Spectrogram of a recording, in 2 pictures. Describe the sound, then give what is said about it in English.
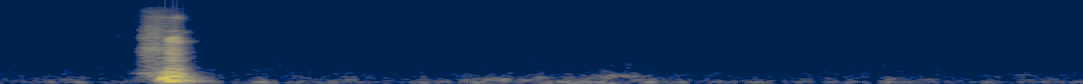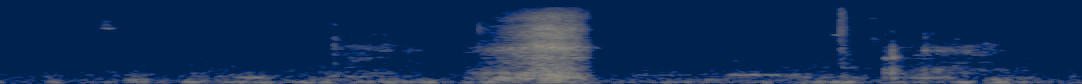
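Two raspy, wheezing coughs from the cyborg character Grievous, separated by several seconds of near silence: the first short, sharp and loud, the second softer and slightly drawn out, with no talking. “Grievous with that cough.”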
